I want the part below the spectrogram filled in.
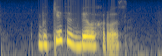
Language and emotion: Russian, neutral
